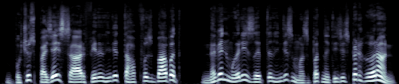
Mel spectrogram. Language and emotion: Kashmiri, surprised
